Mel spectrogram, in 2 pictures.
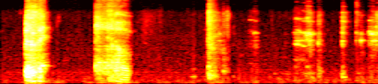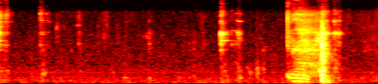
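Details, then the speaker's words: Adult speaker during a livestream gives two sharp coughs, a few quiet throat noises, then a harsh throat clear near the end; cough with throat clearing. ">> I sound like [ __ ] Gollum sometimes."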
